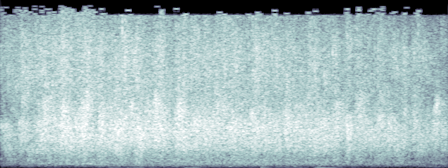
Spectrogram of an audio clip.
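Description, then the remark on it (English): An audience at a Minnesota basketball event applauds loudly and steadily in tribute to Flip, a dense wash of many hands clapping that holds at an even level for several seconds with no voices rising above it. “Obviously, he experienced a tragic illness, and so on behalf of all basketball fans, this day, too, is for Flip, and we want to give him a big round of applause.”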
